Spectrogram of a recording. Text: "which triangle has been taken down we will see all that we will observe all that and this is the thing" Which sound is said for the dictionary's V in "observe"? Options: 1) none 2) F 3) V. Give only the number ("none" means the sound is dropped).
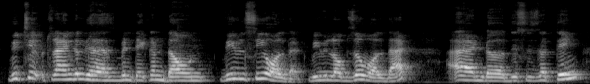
3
